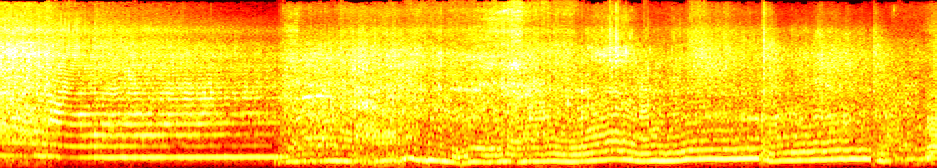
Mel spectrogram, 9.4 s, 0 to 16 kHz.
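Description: Rally car engines under hard driving. First a Citroën C2 rally car's engine drops in pitch and then holds one steady pitch for about two seconds. After an abrupt cut about three seconds in, another rally car's engine rises and falls in pitch again and again through gear changes and throttle lifts.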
